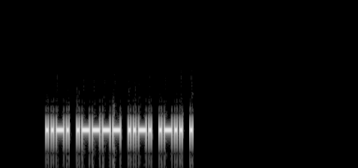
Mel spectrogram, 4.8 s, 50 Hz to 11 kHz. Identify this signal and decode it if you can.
Morse code, heard as a keyed tone, about 34 wpm, 700 Hz. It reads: F1FLE
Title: DXCC-100 Call Signs - 5 Characters - Repeated 2x - 35wpm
